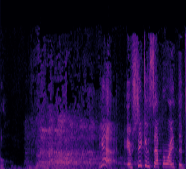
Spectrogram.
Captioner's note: laughter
